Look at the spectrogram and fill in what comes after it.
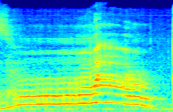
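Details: House cat from a compilation of cats slapping humans, voicing a long, rich, wailing meow that holds steady, swells slightly in pitch past its midpoint, then drops away over about two seconds.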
